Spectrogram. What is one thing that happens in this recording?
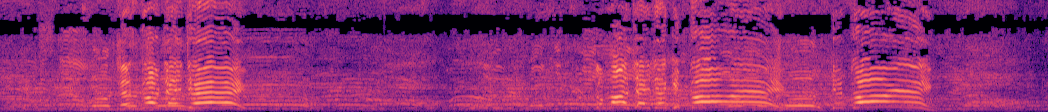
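Young men shout loudly from the sidelines of a large echoing hall.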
